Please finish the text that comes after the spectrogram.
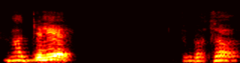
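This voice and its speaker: A woman teaching Hindi grammar, hoarse from a cold, asking questions and answering them herself while repeating the rules loudly. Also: fairly high pitch, a little slow, no echo. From Rajasthan. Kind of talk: classroom-style lesson.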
